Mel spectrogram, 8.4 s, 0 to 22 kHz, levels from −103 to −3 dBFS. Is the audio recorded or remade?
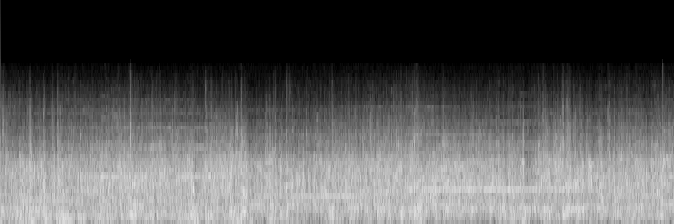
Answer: recorded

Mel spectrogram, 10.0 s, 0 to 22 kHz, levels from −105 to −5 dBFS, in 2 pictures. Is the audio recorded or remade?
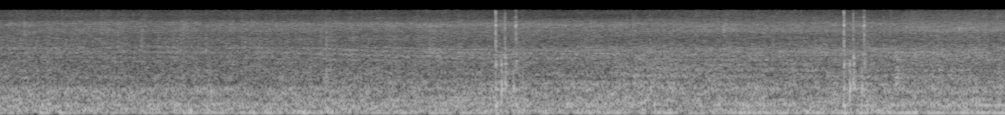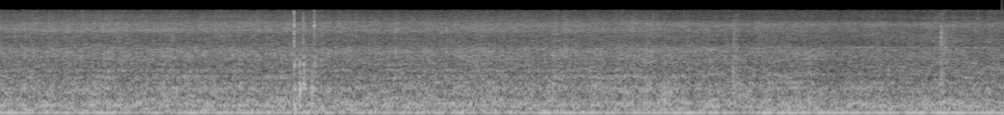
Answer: recorded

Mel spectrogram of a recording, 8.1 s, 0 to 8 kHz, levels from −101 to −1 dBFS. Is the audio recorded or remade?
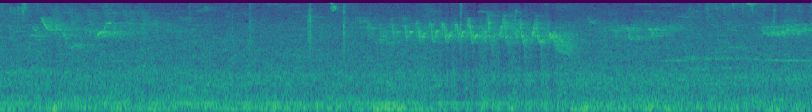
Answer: recorded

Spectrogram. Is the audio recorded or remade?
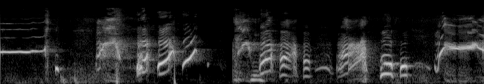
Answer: recorded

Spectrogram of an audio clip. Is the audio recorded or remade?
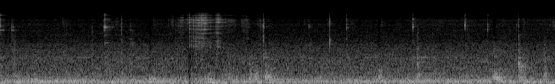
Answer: recorded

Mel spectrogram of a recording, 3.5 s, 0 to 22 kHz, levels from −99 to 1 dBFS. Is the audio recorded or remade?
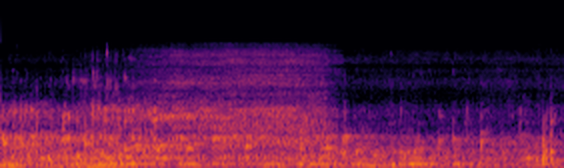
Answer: recorded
